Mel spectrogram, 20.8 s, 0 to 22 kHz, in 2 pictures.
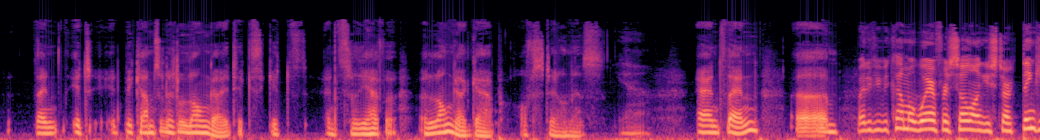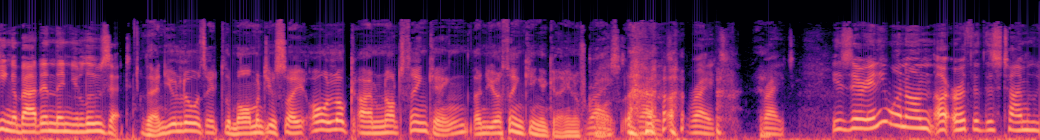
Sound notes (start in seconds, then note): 16.5 chuckles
